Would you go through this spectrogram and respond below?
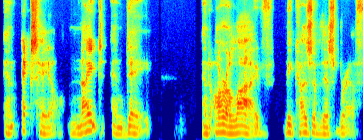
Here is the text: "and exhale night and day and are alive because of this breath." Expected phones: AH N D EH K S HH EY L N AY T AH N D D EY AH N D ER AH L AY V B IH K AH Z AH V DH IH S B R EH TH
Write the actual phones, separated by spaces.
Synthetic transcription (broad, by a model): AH N EH K S HH EY L N AY T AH N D D EY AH N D ER AH L AY V B IH K AH Z AH V DH IH S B R EH TH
